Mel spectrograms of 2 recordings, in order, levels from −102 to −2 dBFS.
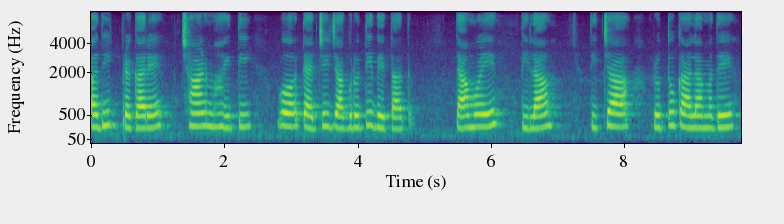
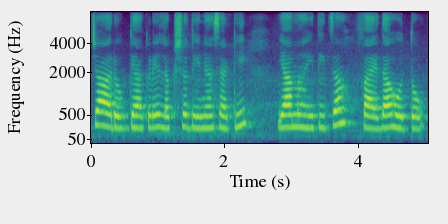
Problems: constant background noise, continuous background conversations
